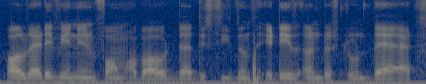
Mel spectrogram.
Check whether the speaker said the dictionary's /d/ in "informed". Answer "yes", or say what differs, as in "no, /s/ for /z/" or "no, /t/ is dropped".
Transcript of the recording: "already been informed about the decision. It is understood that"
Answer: no, /d/ is dropped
